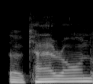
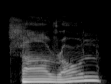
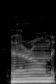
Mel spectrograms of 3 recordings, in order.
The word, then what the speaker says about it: Charon: Isn't it Charon? I believe it's supposed to be the ch is supposed to be pronounced k, like a k sound, because that's the name of the dude who drives the boat on the Styx and leads the dead to the land of the dead or something.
